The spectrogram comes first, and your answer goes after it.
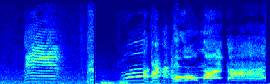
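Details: Kitten giving a steady, slightly nasal meow, then a series of short rising-and-falling mews, with people talking and laughing close by.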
